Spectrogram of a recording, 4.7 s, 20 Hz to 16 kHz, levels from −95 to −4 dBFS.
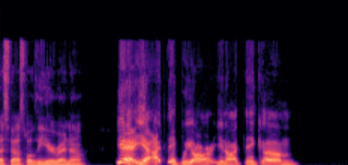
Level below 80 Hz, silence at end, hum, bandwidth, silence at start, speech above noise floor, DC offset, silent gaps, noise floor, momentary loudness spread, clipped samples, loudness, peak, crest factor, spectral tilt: -52 dBFS; 0.7 s; none; 12.5 kHz; 0 s; 61 dB; under 0.1%; none; -85 dBFS; 12 LU; under 0.1%; -24 LUFS; -6 dBFS; 18 dB; -6.5 dB/octave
